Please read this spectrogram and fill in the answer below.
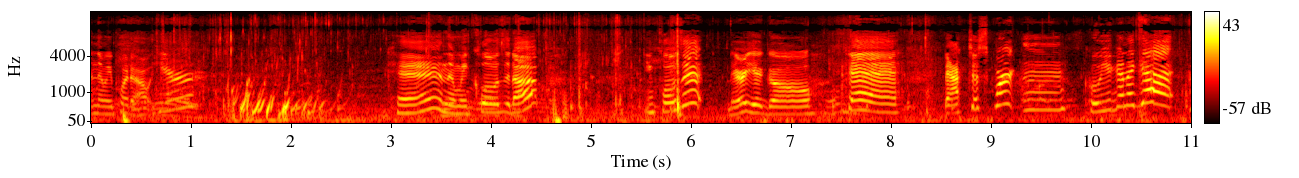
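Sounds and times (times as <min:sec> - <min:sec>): air bubbling out underwater: 0:01.3 - 0:02.8.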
